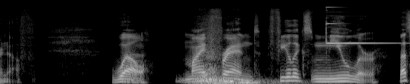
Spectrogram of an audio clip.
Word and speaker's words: Mueller: Well, my friend Felix Mueller, that's how you say your last name properly, right? Felix Mueller.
